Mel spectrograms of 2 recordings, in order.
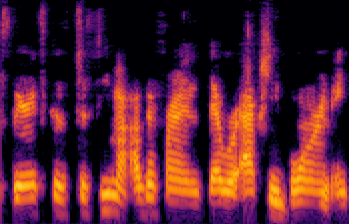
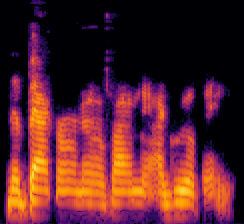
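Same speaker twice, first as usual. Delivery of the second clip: ordinary talk, nothing marked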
